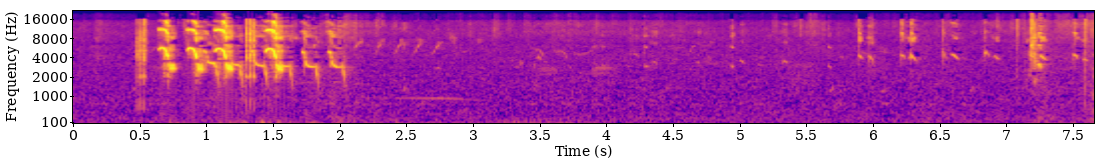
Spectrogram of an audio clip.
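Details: Myna chicks being fed by a parent in the nest: a two-second burst of rapid, high, squeaky chirps, then near silence before a few more thin squeaks toward the end.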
